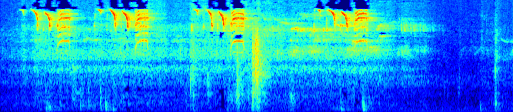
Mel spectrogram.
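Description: Eurasian Blue Tit giving thin, very high, down-slurred notes in quick bursts of three or four, repeated about once a second.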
